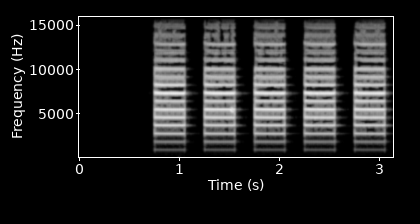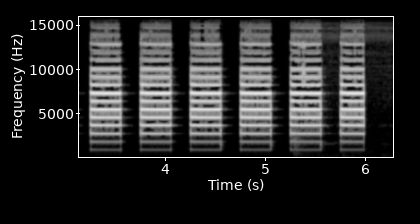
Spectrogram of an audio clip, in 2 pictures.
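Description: Alarm clock radio beeping: a steady run of identical electronic beeps, about two a second, starting under a second in and stopping abruptly near the end as it is switched off.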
